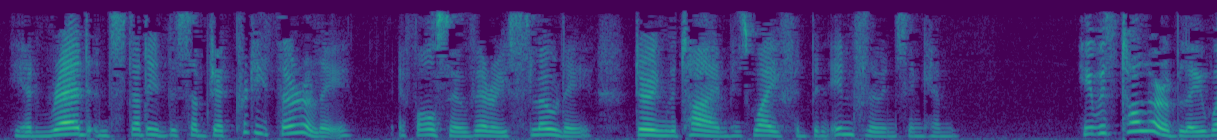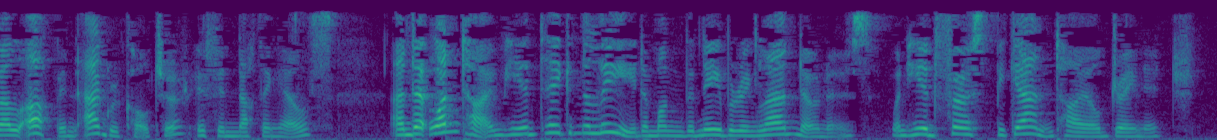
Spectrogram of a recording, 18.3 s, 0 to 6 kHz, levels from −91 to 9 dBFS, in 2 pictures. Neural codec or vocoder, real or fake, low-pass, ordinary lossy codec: none; real; 5.4 kHz; MP3, 24 kbps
